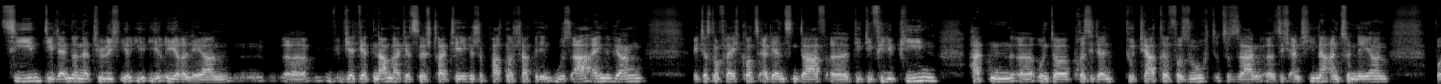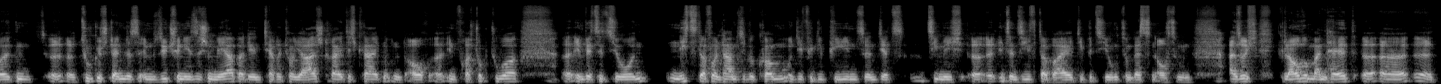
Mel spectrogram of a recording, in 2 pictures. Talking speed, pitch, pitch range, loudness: 175 wpm, 130 Hz, 120-150 Hz, -23 LUFS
